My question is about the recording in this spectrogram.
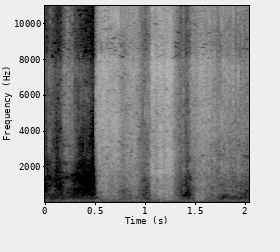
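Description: Thin grey plastic poly mailer crinkling loudly as it is handled, starting about half a second in and going on in several surges.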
